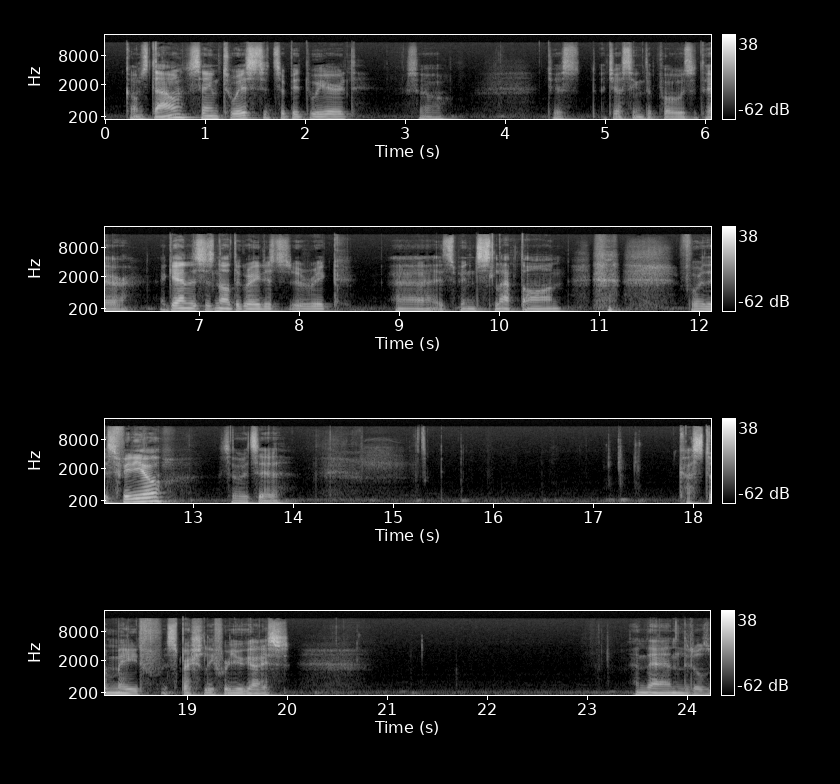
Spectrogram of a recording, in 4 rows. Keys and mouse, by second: 1.1 shift+middle click, 1.3-1.9 shift+drag, 2.2 shift+click, 3.4 click, 4.5 click, 6.4 click, 7.8 click, 9.8 shift+middle click, 11.3-12.4 drag, 13.9 click, 14.7 click, 15.6 click, 16.5 click, 17.2 ctrl+z, 17.4 ctrl+click, 18.8 click, 20.2 shift+click, 21.2-22.9 drag, 24.0-24.2 shift+drag.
